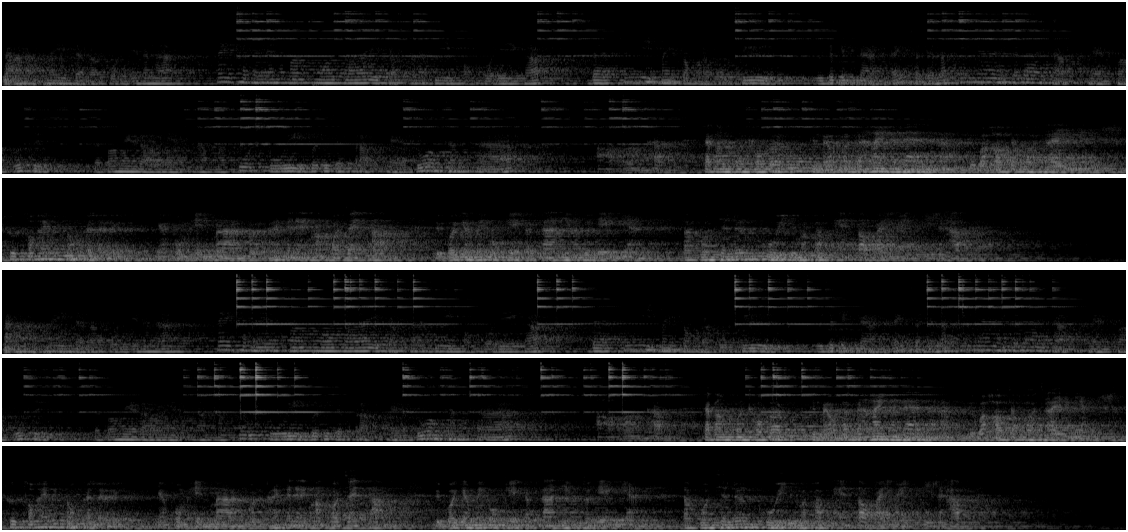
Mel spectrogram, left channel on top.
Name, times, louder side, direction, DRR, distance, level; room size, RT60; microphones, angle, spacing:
voice 1, 0.0-7.8 8.1-11.7 12.1-16.4, equal, 15° left, -3 dB, 0.7 m, -47 dB
sound 1, 2.3-4.6 5.4-5.9 7.3-8.3 9.2-10.6 11.5-12.3 13.1-14.5 15.2-18.0 18.7-20.4, right 10 dB, 50° right, 0.5 m, -41 dB
voice 2, 17.2-23.7 24.0-32.3, equal, 20° right, -2 dB, 1.4 m, -41 dB
15.0 x 9.8 x 3.2 m, 2.7 s
head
